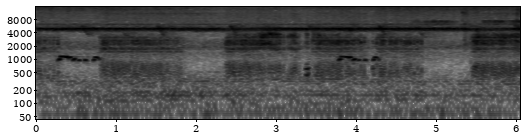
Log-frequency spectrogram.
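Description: Kingfisher nestlings giving repeated harsh, rasping begging calls, each lasting about half a second to a second, with a few short whistled notes between them.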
